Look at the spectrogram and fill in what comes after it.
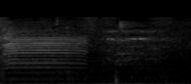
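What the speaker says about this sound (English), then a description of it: "Here you go, little sheep." A Minecraft sheep gives one drawn-out, wavering bleat up close, followed by quieter game ambience with a soft thud.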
